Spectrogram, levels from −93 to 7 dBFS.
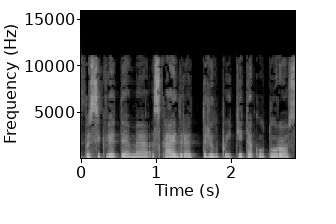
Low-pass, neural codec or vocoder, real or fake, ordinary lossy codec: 14.4 kHz; none; real; MP3, 48 kbps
